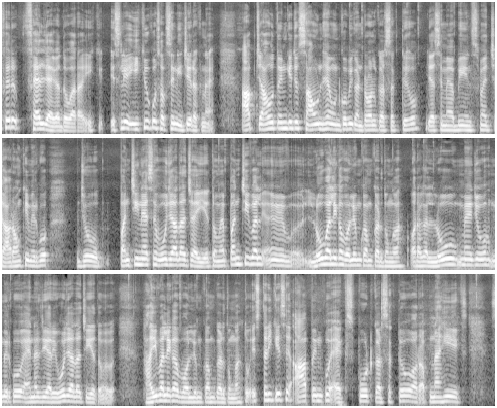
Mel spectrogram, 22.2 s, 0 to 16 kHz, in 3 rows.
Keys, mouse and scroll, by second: 5.1 right click, 6.7 click, 10.5 click, 14.8 click, 17.6 right click, 18.8 click.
